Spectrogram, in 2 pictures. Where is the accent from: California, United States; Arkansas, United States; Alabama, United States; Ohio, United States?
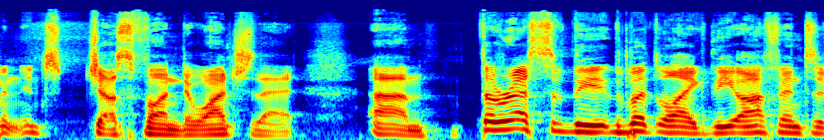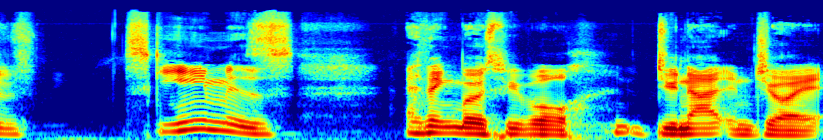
California, United States; South Bay; I grew up in the South Bay and went to Stanford games in the nineties as a kid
